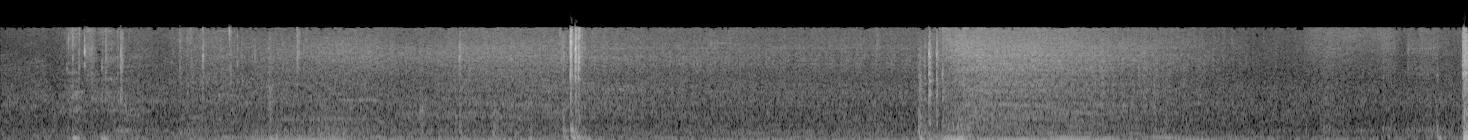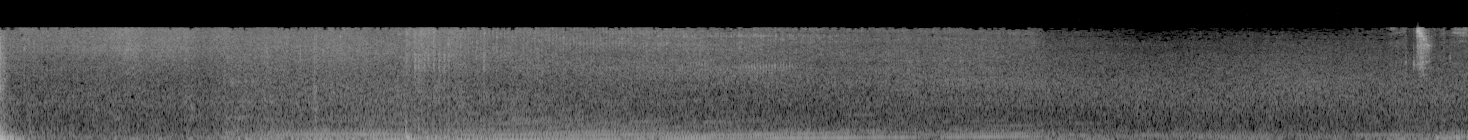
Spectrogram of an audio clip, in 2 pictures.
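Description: Inside a car, a low engine hum runs throughout, with a couple of sharp clicks and a brief motorized window whir, then the engine rises in pitch as it revs up before settling.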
